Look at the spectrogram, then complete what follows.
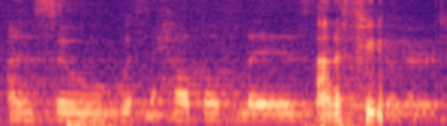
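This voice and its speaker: An Irish woman, a panelist at a conference, talking quickly and upbeat with many ums. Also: mid-range voice, level tone, a crowd in the background. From Ireland. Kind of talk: panel discussion. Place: conference hall. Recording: echoey hall, faint ambience.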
